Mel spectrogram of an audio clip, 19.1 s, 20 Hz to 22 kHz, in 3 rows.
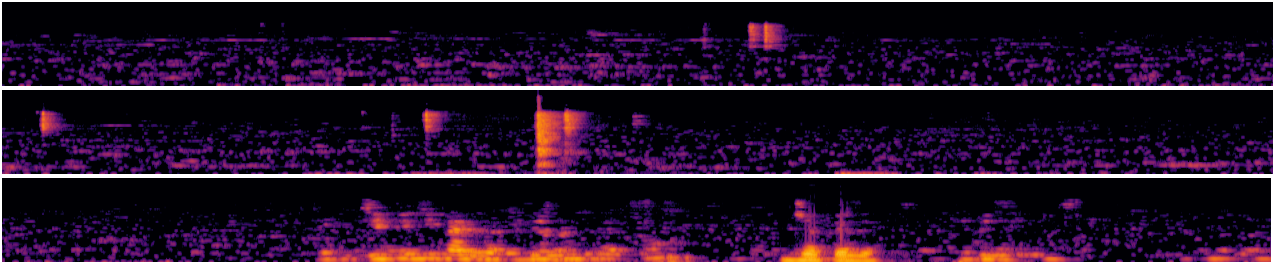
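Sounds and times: mouse and keyboard clicks: 0:08.4 - 0:09.3.

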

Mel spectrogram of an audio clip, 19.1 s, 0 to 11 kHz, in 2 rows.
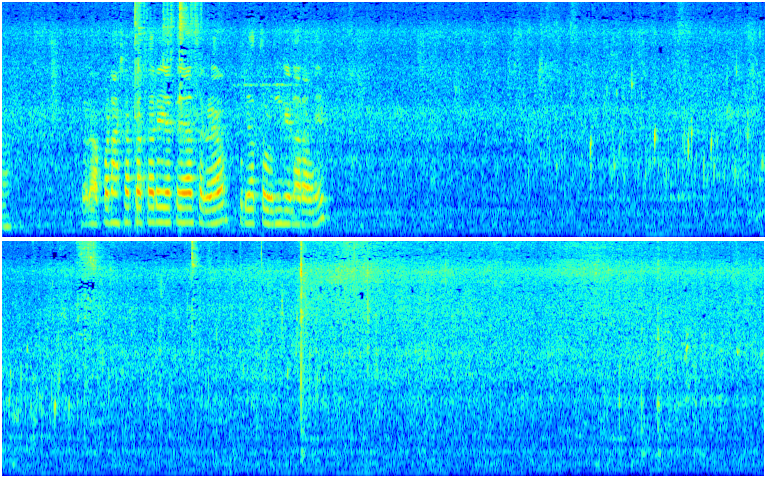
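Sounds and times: dough deep-frying in oil: 0:00.0 - 0:19.0
crackling pops: 0:11.8 - 0:14.4.

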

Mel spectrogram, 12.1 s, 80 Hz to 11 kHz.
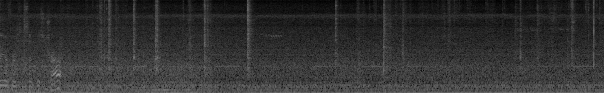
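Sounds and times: wire cage trap clicks and snaps: 0:01.8 - 0:04.3, 0:04.9 - 0:05.2, 0:10.3 - 0:12.0.

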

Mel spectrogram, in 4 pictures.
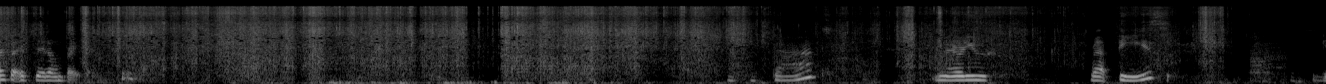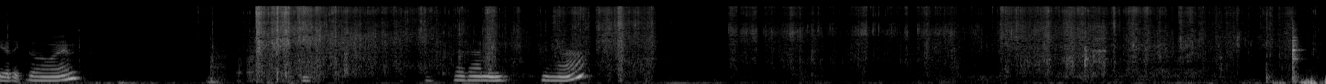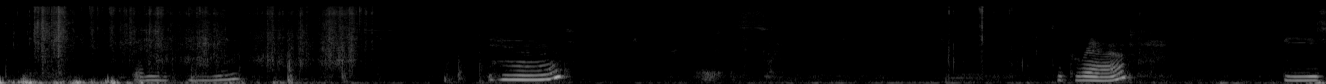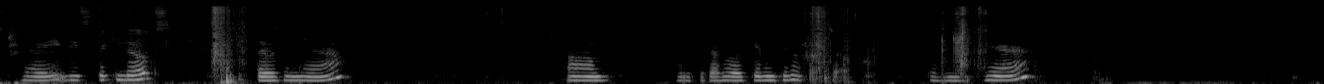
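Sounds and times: tissue paper crinkling: 0:00.0 - 0:12.6, 0:15.7 - 0:30.3, 0:36.0 - 0:37.0, 0:47.8 - 0:48.6, 0:49.2 - 0:49.8.

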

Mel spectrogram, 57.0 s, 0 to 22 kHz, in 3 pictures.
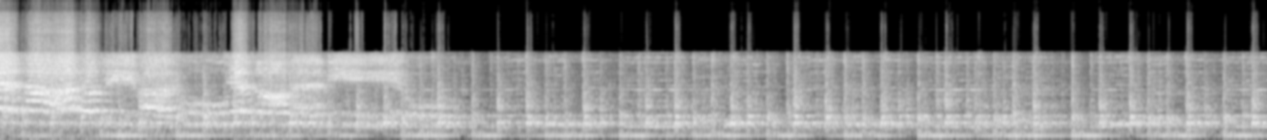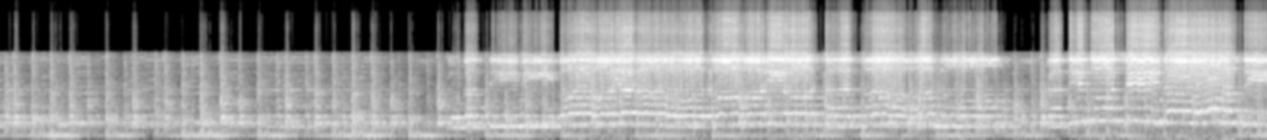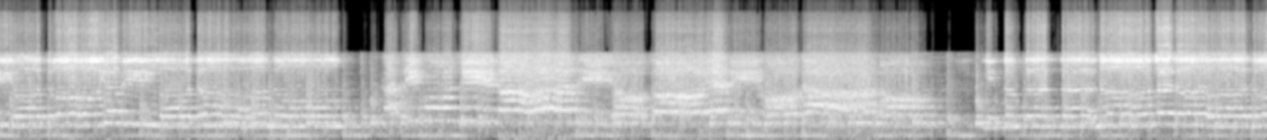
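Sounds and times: choir singing devotional song: 0:00.0 - 0:07.2, 0:27.2 - 0:53.4
hand drum beat: 0:00.0 - 0:57.0.

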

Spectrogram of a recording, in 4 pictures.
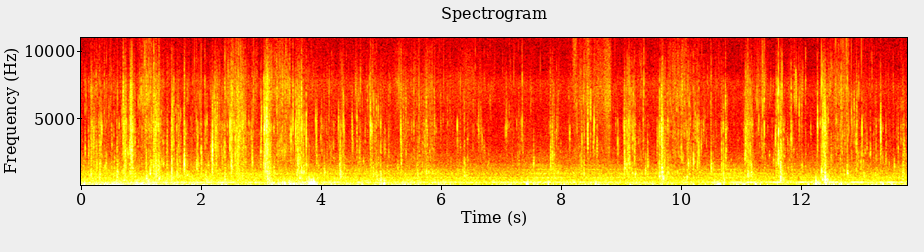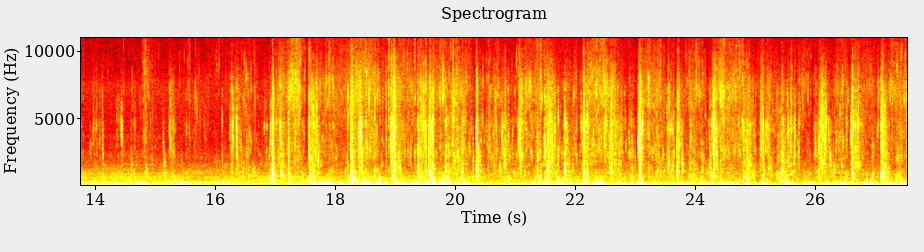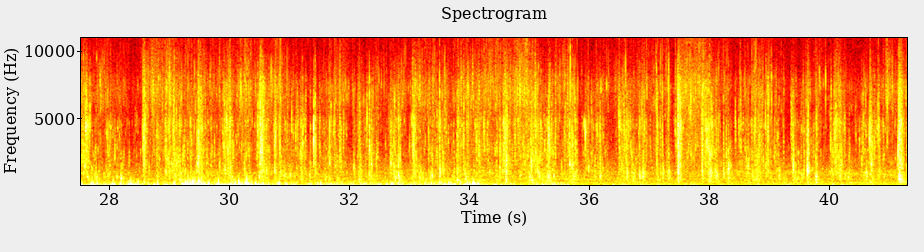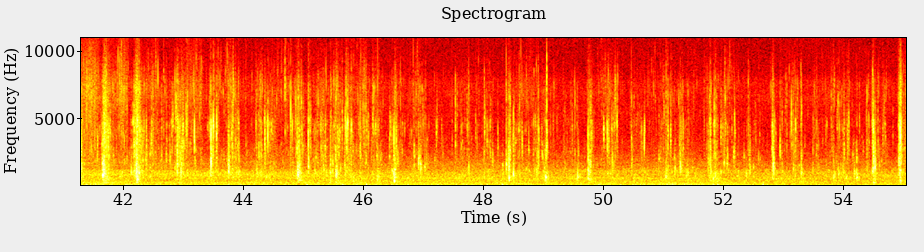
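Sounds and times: water slapping against hull: 0:00.0 - 0:55.0
wind buffeting microphone: 0:00.0 - 0:55.0.

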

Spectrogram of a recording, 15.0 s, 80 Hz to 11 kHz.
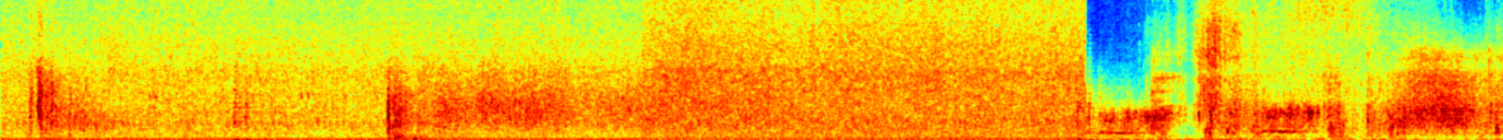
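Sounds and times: surf washing: 0:00.0 - 0:10.9
boat engine humming: 0:00.0 - 0:15.0
wind: 0:00.0 - 0:15.0.

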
